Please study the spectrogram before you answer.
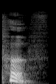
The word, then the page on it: poof: British English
